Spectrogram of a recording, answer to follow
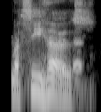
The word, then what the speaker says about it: Messiah: Masihas. Messiahs. Masihas. Messiahs. Okay. Hare Krishna. It is Messiah. E, but it is pronounced as Masiha.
